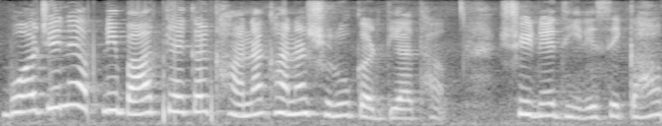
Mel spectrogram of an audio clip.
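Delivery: ordinary delivery, nothing marked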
